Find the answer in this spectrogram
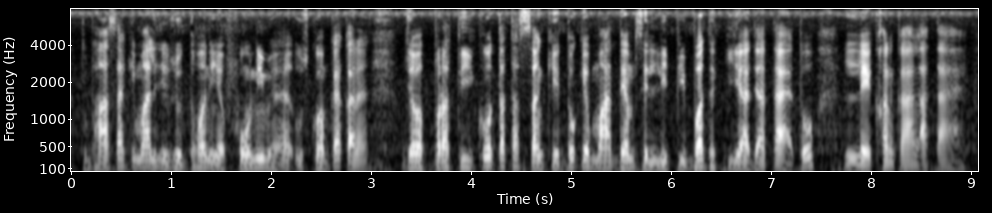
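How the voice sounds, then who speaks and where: Male tutor at mid pitch, patient exam-prep explainer who quizzes rhetorically; faint crickets behind. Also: slight background noise. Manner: explanatory, repeats key terms, asks rhetorical questions. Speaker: teacher.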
